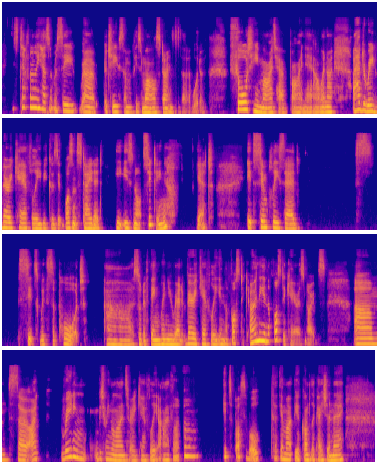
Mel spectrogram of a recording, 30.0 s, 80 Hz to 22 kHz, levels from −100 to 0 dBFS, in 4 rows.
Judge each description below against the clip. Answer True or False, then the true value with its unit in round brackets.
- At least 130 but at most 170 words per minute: True (165 wpm)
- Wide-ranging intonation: False (4.0 semitones)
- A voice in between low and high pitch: True (175 Hz)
